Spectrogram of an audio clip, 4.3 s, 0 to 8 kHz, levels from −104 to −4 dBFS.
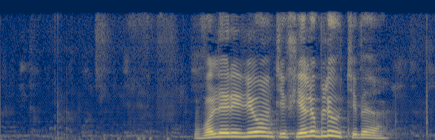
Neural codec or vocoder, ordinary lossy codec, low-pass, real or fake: codec, 24 kHz, 3.1 kbps, DualCodec; MP3, 64 kbps; 7.2 kHz; fake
